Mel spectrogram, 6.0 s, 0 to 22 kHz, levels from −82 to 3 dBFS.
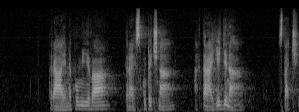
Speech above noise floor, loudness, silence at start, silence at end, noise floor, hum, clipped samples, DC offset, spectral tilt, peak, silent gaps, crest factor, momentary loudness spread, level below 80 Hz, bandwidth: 29 dB; -29 LUFS; 1 s; 0 s; -60 dBFS; none; under 0.1%; under 0.1%; -0.5 dB/octave; -8 dBFS; none; 24 dB; 15 LU; -70 dBFS; 16.5 kHz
